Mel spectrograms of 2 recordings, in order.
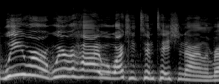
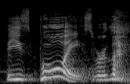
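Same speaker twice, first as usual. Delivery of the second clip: ordinary delivery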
